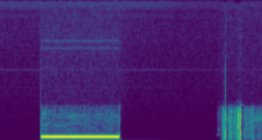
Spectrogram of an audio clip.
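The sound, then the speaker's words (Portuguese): Ringback tone of an outgoing telephone call to a home line, one steady, mid-pitched tone lasting about a second, then silence before a voice answers. “eu vou ligar agora pra Nereide. Liga lá.”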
